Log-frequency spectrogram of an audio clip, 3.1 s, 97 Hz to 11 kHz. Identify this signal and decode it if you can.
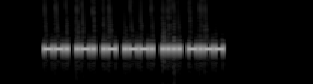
Morse code, heard as a keyed tone, about 56 wpm, 700 Hz. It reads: GRAPHY
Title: Speed-Racing Multi-letter Phonemes - 45wpm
